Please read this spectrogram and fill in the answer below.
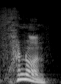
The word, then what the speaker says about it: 환원: 한원이 아니고 환원. 아, 제가 한원이라 그러지 않았나요? 네. 환원이라고 좀 발음을 좀 해주세요.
